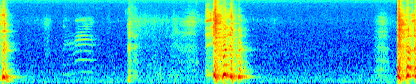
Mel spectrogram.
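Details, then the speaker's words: An adult gives short bursts of deliberate coughing with quiet gaps, and a pet cat answers each cough with faint, high meows: a voluntary cough. "My cat barks. My cat meows every time I cough. That's so cute."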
